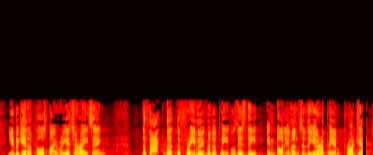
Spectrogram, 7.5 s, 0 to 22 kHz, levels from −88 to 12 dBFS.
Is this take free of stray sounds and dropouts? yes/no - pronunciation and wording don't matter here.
no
